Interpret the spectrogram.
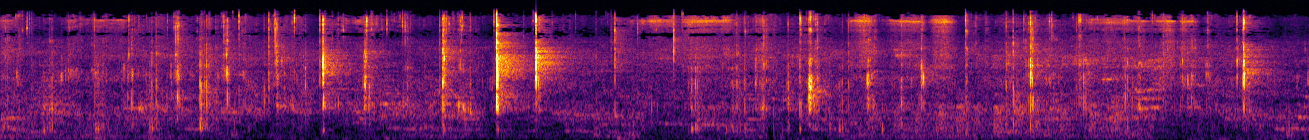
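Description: Close-up eating sounds: a person biting and chewing cooked chicken feet, with many short sharp clicks of lips and teeth, the loudest about five seconds in.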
